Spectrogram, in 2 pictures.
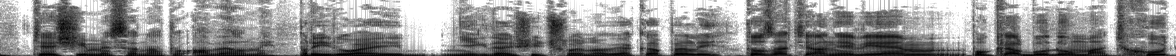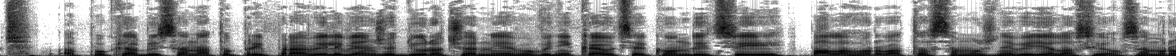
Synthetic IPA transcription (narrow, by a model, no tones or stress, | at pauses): cɛʃiːmɛsanat̪ɔʔaʋɛlmipɾiːd̪uajɲɪɛɡd̪ajʃiːt͡ʃlɛnɔʋɪakapɛlit̪ɔzacɪaʎɲɛʋɪɛmpɔkɪaʎbud̪uːmacxuca̰pɔkɪalbisanat̪ɔpɾipɾaʋiliʋɪɛmʒɛɟuɾɔt͡ʃɛɾnijɛʋɔʋiɲikajuːt͡sɛjkɔnd̪iːt͡siːpalaɦɔɾʋat̪asamuʒɲɛʋiɟɛlasiɔsɛmɾ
